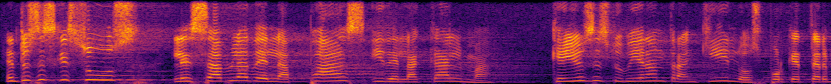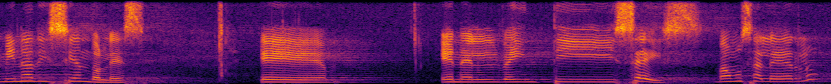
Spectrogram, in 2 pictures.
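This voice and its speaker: A woman pastor delivers a sermon in a high voice, putting questions to her congregation and reading scripture with slow emphasis. Her voice rings with the long reverb of a church hall.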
